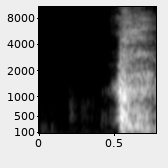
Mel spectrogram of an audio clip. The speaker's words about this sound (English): Woo. Kind of sneeze there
